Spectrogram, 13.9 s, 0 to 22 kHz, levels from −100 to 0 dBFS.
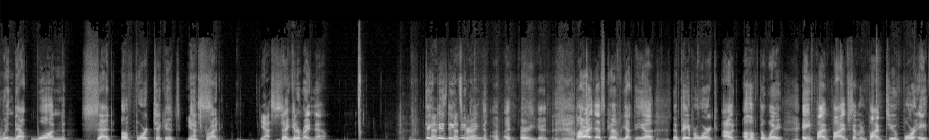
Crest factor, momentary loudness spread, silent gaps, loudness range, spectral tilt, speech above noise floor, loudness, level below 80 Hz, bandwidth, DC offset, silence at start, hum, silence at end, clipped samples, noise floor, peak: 22 dB; 12 LU; none; 4 LU; -3.5 dB/octave; 43 dB; -26 LUFS; -56 dBFS; 18.5 kHz; under 0.1%; 0 s; none; 0.05 s; under 0.1%; -70 dBFS; -4 dBFS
